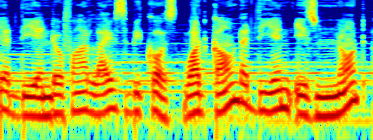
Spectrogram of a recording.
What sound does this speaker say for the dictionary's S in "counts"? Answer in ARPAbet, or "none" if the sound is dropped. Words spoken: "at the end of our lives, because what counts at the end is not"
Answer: none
